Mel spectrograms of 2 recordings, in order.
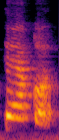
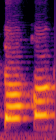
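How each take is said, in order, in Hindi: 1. t ध्वनि हल्की और पतली है। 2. t ध्वनि भारी और मोटी है।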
